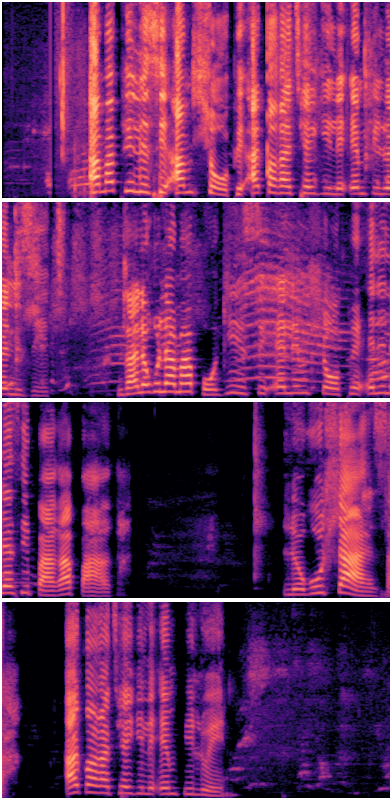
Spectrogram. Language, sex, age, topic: North Ndebele, female, 36-49, health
